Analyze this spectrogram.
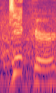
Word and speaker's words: Dicker: And again, that's Dicker. Just happens to rhyme with kicker.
